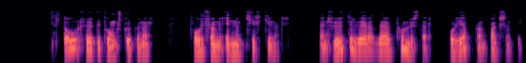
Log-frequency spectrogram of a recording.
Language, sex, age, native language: Icelandic, male, 40-49, Icelandic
